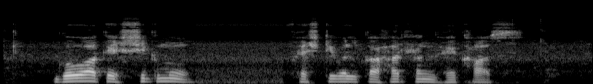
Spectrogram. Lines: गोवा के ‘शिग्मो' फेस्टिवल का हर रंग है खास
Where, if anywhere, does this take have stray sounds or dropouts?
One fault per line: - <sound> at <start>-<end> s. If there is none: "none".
none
